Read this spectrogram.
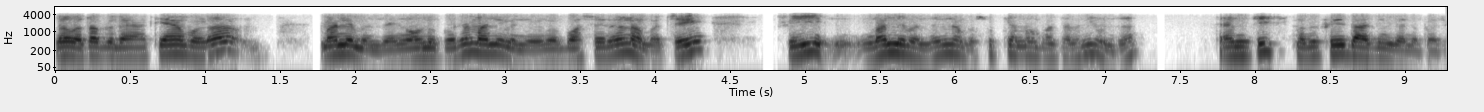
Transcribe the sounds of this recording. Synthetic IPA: nʌbʌt̪ʌpaĩlat̪jãbʌɽʌ | manːebʱʌnd͡zajŋɡawnupʌɾjomanːebʱʌnd͡zemabʌseɾʌnʌbʱʌt͡saĩ | pʰeɾimanːebʱʌnd͡zainʌbʱʌsukʰjʌmːabʌt͡sapʌniɦunt͡sʰʌ | t̪jãnit͡saĩt̪ʌpaĩpʰeɾid̪ad͡zinɡʌnupʌɾjo

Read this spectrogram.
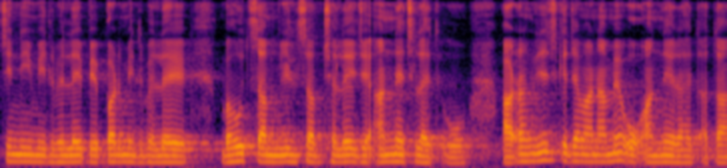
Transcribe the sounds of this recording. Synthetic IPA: t͡ʃinːimilbʱelɛjpepəɾmilbʱeləjbəɦut̪səmilsəb̚t͡ʃʰəlɛjd͡ʒḛʔə̰nːət͡ʃʰələjt̪ʰo | aɾʔəŋɡɾid͡ʒked͡ʒəmanameoʔə̰nːəɾəɦɛt̪ʰə̰t̪a

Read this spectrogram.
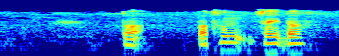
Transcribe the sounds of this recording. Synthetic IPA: t̪ɔ̰ | pɾɔt̪ʰɔmsaɦit̪̚ˀd̪ɔ

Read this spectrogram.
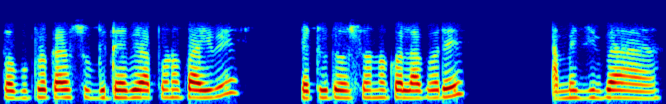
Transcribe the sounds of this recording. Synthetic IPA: sɔbupɾɔkaɾɔsubid̪ʱabeapɔɽ̃ɔpajbe | seʈʰud̪ɔɾsɔnɔkɔlapɔɾe | amed͡ʒiba

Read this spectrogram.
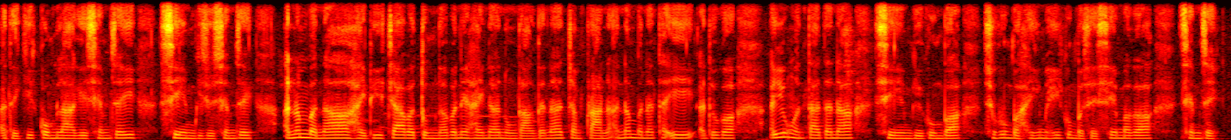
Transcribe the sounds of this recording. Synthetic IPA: ɐdɐɡikumlaɡisemd͡ʒɐj | semɡizusemd͡ʒɐjɐnɐmbɐnɐɦajdit͡ʃabɐtumnɐbɐniɦajnɐnuŋdaŋdɐnɐt͡ʃɐmpɾanɐ̰ʔɐ̰nɐmbɐnɐtʰɐʔiɐduɡɐːjuŋɐntadɐnɐsemɡiɡumbɐsuɡumbɐhɐjmɐɦiɡumbɐsejsemɐɡɐsemd͡ʒɐj

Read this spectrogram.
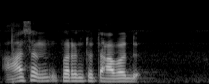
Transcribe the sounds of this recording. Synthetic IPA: a̰ːsɐnpɐɾɐnt̪ut̪aːʋɐd̪

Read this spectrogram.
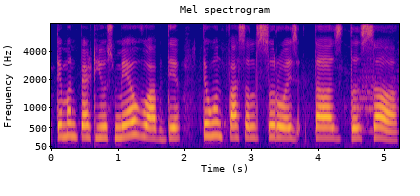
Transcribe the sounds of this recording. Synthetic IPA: t̪imɐnpeʈʰjusmeʋːaːbd̪e | t̪eɦunfʰasəlsɨɾoːzʲt̪aːzt̪ɨsaːɾ

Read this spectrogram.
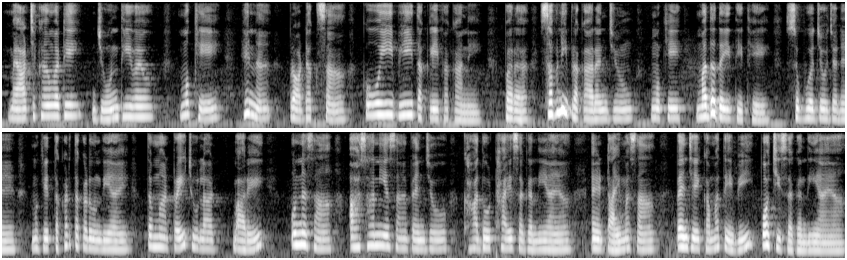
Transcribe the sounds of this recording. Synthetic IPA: maːɾt͡ɕkʰãːʋɐʈʰid͡ʑuːnt̪ʰiʋɐjo | mũːkʰe | hɪn | pɾɔːɖək̚ʈsã | koːibʱit̪ɐkliːfkaːne | pɐɾsɐbʱɪnipɾɐkaːɾənɪ̆d͡ʑiũmũːkʰemɐd̪əd̪iːt̪ʰit̪ʰieːsʊbʱʊd͡ʑoːd͡ʑɐɗɦɪ̃mũːkʰet̪ɐkəɽt̪ɐkəɽɦũːn̆d̪iaːɦẽt̪ɐmãʈɾeːt͡ɕuːla | ɓaːɾe | ʊnəsãaːsaːniəsãpɐ̃ɦɪ̃ɲd͡ʑokʰaːd̪oʈʰaːesɐɡʱə̃nd̪iaːɦijã | ɛ̃ːʈaːɪməsã | pɐ̃ɦɪ̃ɲd͡ʑekɐmə̆t̪ebɪpɐɦʊt͡ɕisɐɡʱə̃nd̪iaːɦijãː

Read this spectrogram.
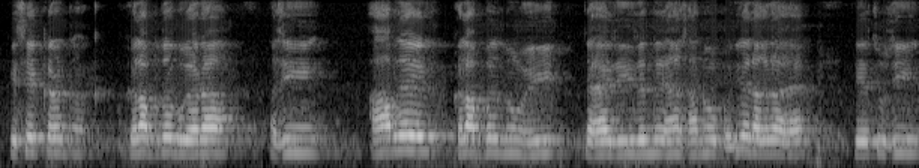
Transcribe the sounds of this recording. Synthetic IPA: ɪseːk | kələbt̪õːʋəɡɛːɾaːəsĩː | aːpd̪eːkələbnũːɦiːt̪ɛɦd͡ʒiːd̪ɪnd̪eːɦãːsaːnũːbəd̪ijaːləɡd̪aːɦɛːt̪eːt̪ʊsĩː

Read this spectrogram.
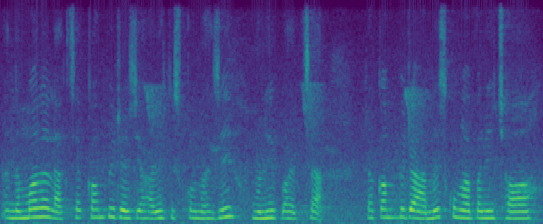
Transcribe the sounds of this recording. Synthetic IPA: ʌnd̪ʌmʌlajlaɡ̚t͡sʰʌkʌmpjuʈʌrt͡sãɦʌɾekiskulmat͡sʌ̃jɦunipʌrt͡sʰʌ | rʌkʌmpjuʈʌɾɦamɾeskulmapʌnit͡sʰʌ

